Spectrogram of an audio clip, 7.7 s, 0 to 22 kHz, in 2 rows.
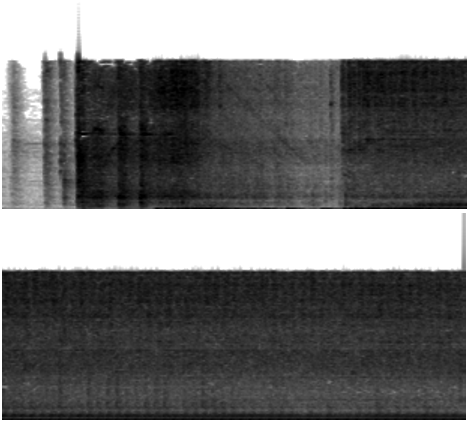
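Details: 2013 Scion FR-S after swapping in a used engine, first start after oil priming with the fuel pump fuse pulled; a short crank, a clean catch, then a smooth even idle with no ticking or knocking: normal start and idle.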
